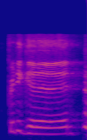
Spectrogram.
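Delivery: high, loud squeaky comic voice; put-on high voice for the punchline; cowed punchline reply. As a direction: imitate a would-be hero suddenly backing down. Bobby's meek reply, punchline acted.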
